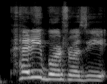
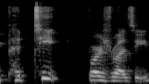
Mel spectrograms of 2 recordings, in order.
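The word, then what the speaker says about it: petite bourgeoisie: what I found that petty bouri is like it's supposed to be petite bouri so you know how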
